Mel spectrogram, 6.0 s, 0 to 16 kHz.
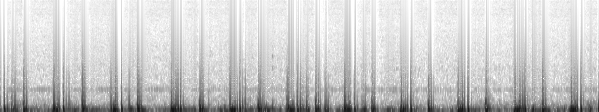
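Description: Loud, muffled rhythmic thumping heartbeat, roughly 105 beats a minute, with a steady hum and some distortion.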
